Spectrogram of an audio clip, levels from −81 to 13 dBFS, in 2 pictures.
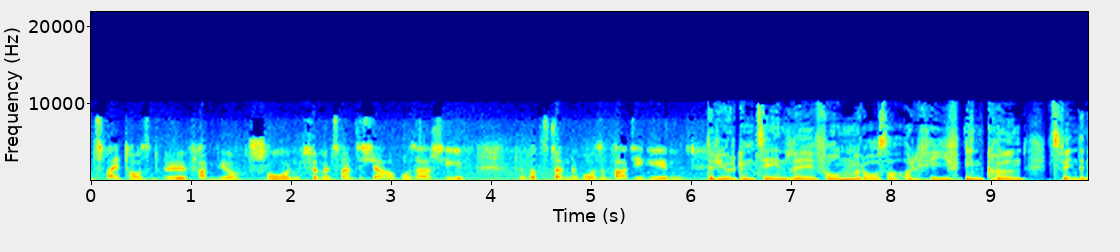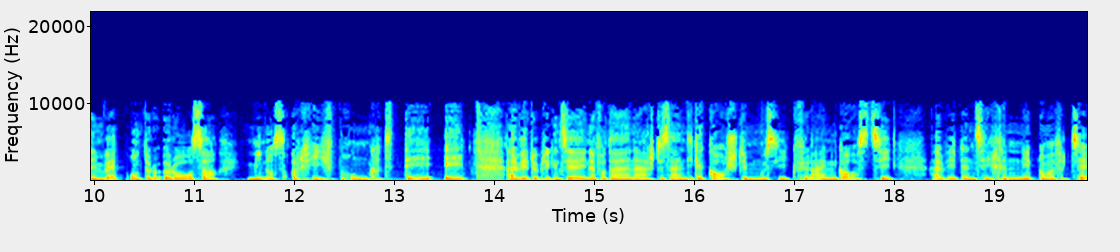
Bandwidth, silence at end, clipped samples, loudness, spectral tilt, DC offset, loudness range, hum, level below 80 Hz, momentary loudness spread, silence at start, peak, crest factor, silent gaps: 11 kHz; 0 s; under 0.1%; -18 LUFS; -4.5 dB/octave; under 0.1%; 2 LU; none; -30 dBFS; 5 LU; 0 s; -2 dBFS; 14 dB; none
